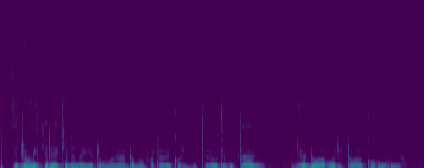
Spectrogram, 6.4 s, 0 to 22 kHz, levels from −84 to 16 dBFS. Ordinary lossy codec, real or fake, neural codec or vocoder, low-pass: none; real; none; none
